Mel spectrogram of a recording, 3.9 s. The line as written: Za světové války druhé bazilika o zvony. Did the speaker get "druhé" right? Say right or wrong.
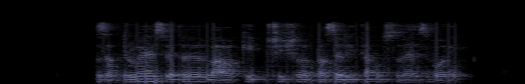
wrong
